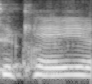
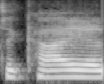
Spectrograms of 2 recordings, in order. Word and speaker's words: Takei: What is it? He says Takei as in pay, not Takei as in pie? Or is that wrong? – That sounds right. – Something like that. – In terms of the vowels? – Yes, that is correct.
